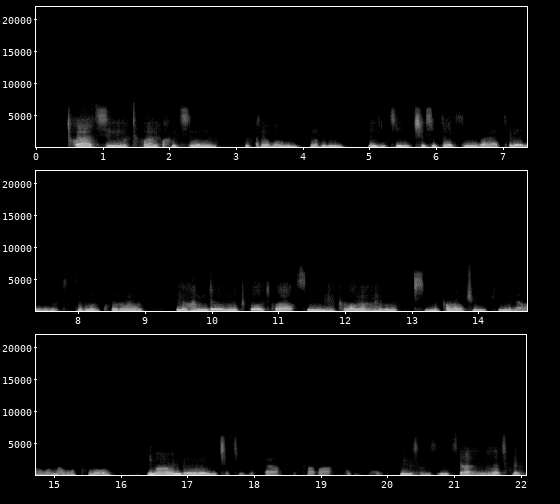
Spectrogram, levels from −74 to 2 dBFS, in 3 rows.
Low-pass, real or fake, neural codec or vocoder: 7.2 kHz; fake; codec, 16 kHz, 0.5 kbps, FreqCodec, smaller model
